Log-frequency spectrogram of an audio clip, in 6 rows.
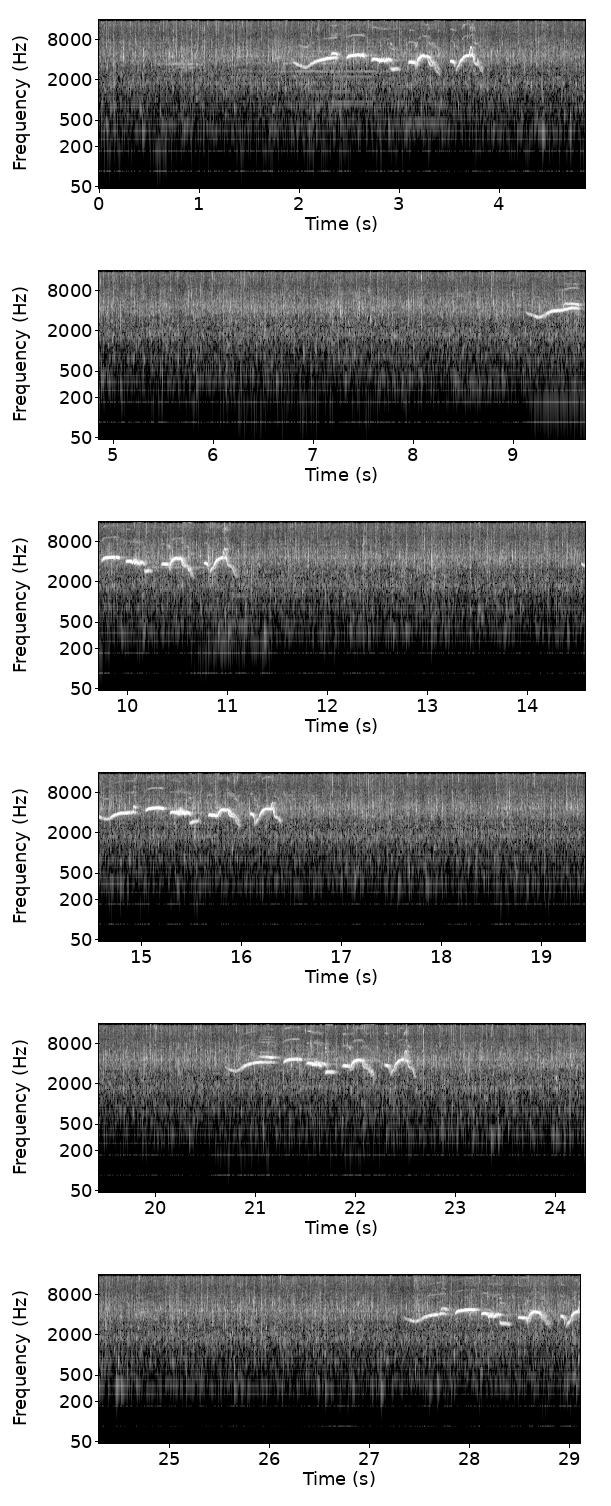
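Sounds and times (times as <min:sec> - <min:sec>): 
bird whistled song: 0:01.9 - 0:03.9, 0:09.1 - 0:11.2, 0:14.5 - 0:16.4, 0:20.7 - 0:22.7, 0:27.4 - 0:29.0.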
